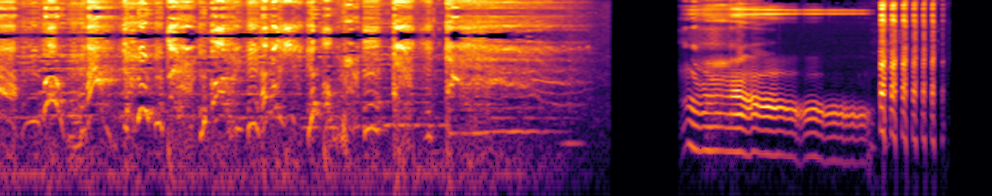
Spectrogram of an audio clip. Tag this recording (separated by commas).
Music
